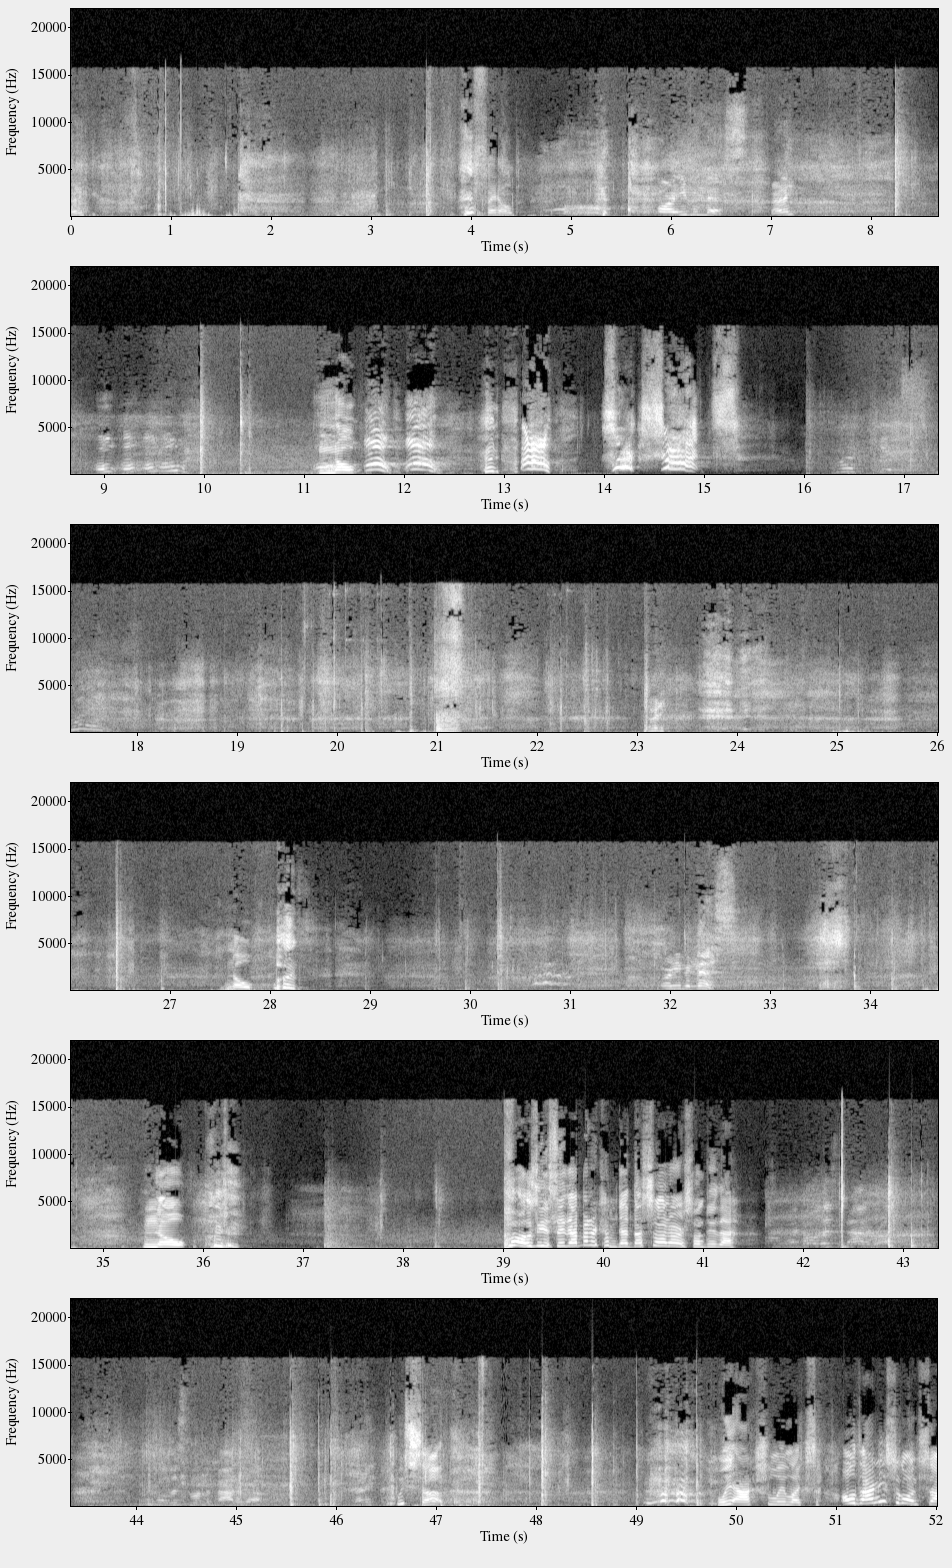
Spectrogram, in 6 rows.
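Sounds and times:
dull low thump: 37.2 - 38.4.

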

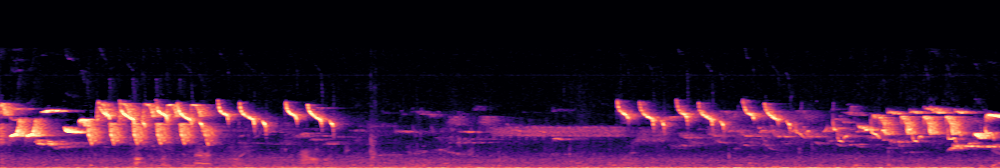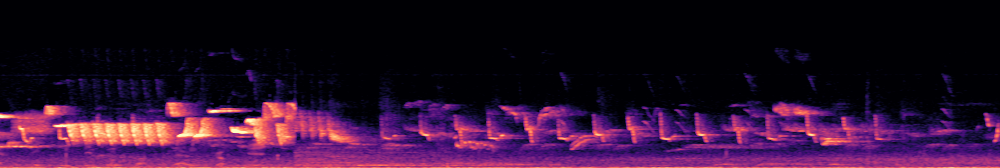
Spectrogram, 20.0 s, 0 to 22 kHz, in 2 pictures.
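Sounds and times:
songbirds singing: 0.0 - 20.0.

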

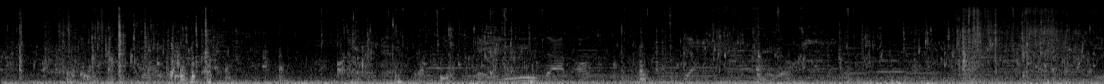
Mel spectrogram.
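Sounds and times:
water slapping against boat hull: 0.0 - 11.0
water splash: 0.0 - 11.0.

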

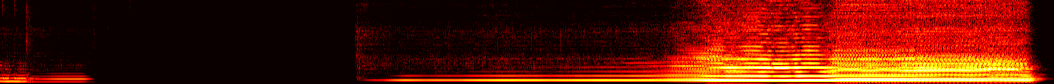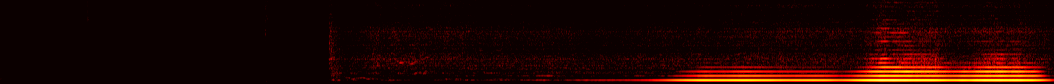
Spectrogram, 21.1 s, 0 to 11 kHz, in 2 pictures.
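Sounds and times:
saxophone long held note: 0.0 - 1.0, 3.6 - 10.5, 15.7 - 21.0.

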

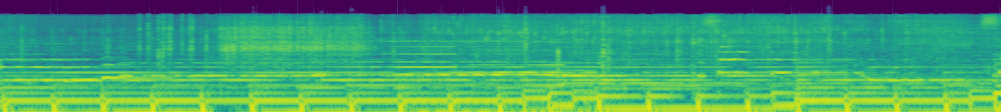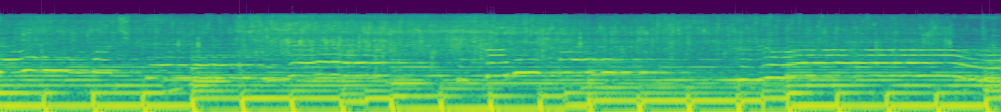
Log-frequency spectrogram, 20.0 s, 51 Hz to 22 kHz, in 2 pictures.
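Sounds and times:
background music: 0.0 - 20.0
meat sizzling in a frying pan: 0.8 - 19.7.

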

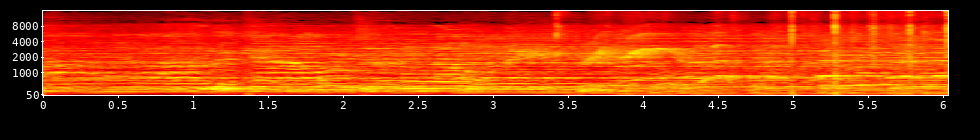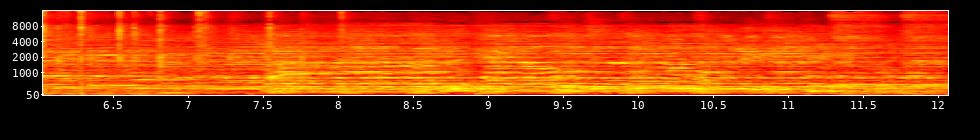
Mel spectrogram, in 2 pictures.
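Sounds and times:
electric guitars: 1.8 - 12.0.

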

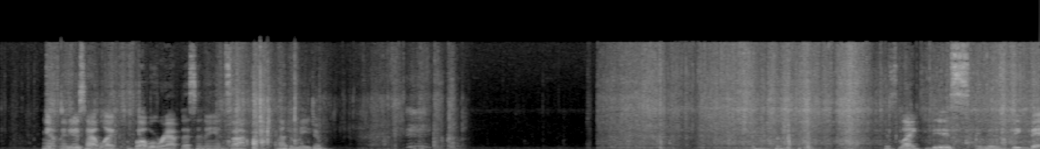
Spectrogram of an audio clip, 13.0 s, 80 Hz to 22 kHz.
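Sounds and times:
plastic bag and bubble wrap crinkling: 0.3 - 5.5, 7.4 - 13.0.

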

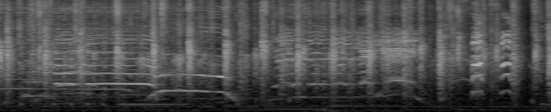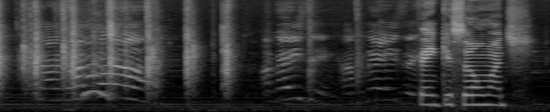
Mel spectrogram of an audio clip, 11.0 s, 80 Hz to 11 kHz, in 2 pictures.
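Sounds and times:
small audience clapping: 0.0 - 9.3.

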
